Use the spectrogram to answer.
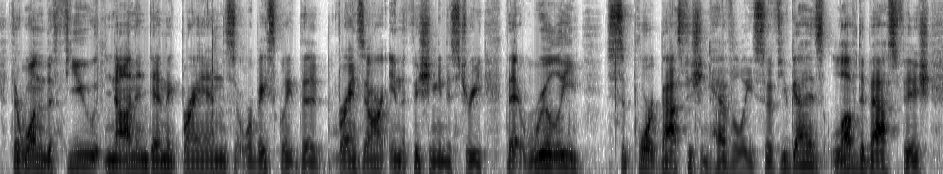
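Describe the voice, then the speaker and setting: A young man hosts a fishing livestream, chatting casually and upbeat as he talks straight to his viewers. His mid-range voice sounds a little raspy and tired.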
